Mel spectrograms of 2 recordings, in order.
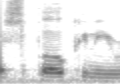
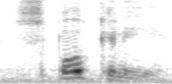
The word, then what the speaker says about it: Spokane: they're on the yoyad spokini I hope I'm saying that right no disrespect to my spokeny relatives that's what it is see I said it right the first time spokeny that's what it is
